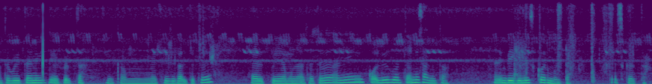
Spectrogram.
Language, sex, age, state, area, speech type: Goan Konkani, female, 18-30, Goa, rural, spontaneous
